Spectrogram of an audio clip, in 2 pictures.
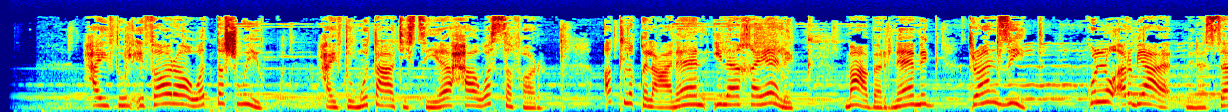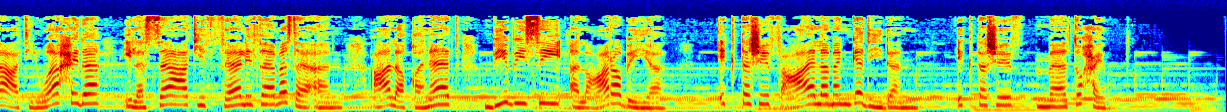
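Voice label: Arabic, female, promo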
